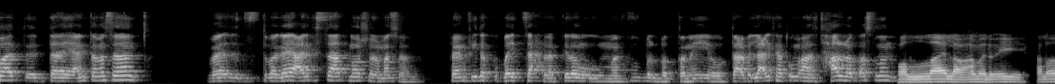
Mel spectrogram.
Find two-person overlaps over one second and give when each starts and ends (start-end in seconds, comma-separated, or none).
none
